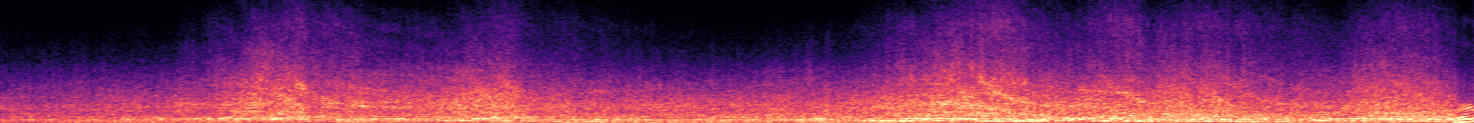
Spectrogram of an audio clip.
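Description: Top Speed Modifieds race around the Winchester Speedway oval on a Saturday night, engines roaring in a continuous loud drone that swells and fades as cars pass, with no clear speech.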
